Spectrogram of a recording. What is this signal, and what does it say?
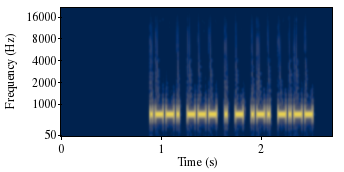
Morse code, heard as a keyed tone, about 44 wpm, 700 Hz. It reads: POETRY
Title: Six Letter Words - 45wpm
